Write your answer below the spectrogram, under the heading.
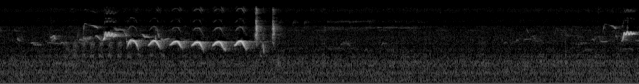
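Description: A common nightingale gives a high opening note, then a quick run of six rich, upward-hooked notes, followed by a pause and one more high note. The background is quiet.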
